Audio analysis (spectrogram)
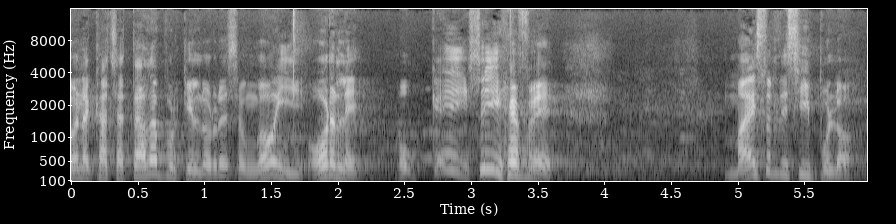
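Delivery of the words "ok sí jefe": high, laughing give-in; laughing surrender. Retold or imitated. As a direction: concede with a laugh. Teen giving in, laughing.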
